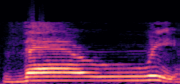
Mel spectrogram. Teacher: make sure that the r sound is strong and your lips are coming forward your tongue is back and you push out the r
